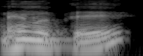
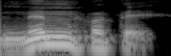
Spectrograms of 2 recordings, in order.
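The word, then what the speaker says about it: निह्नुते: I heard somebody say nenhute. It is not nenhute. It is ninnute.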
